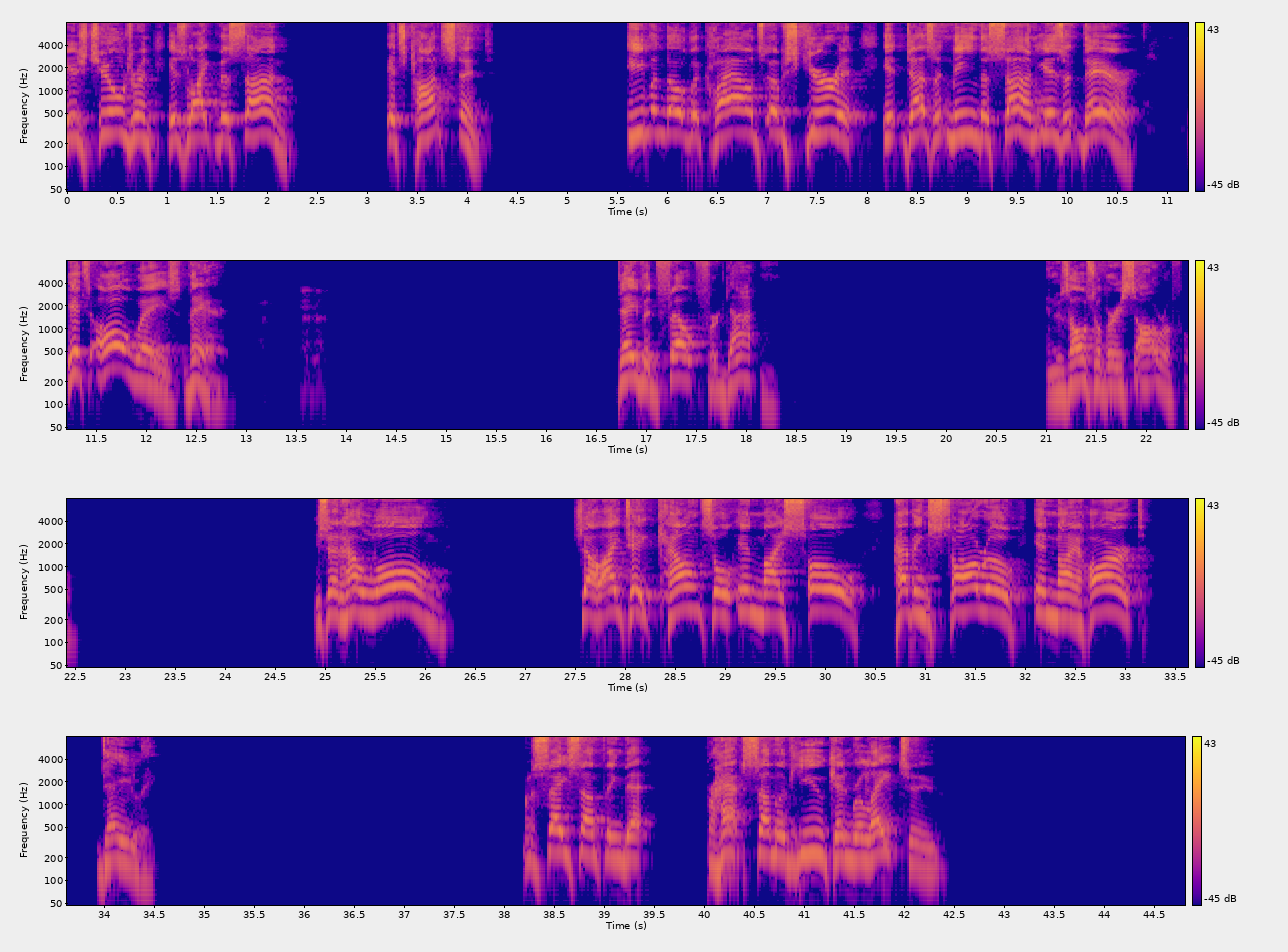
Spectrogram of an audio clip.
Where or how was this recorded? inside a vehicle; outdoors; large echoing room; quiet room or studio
large echoing room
